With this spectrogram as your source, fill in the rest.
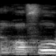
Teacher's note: غفور، غین کو پر پڑھیں گے، حروف مستعلیہ میں سے ہے، فو میں واو مدہ ہے، ایک الف کے برابر کھینچیں گے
